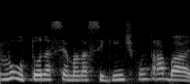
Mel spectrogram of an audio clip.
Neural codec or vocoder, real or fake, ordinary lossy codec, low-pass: codec, 16 kHz, 1 kbps, X-Codec, HuBERT features, trained on LibriSpeech; fake; none; none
